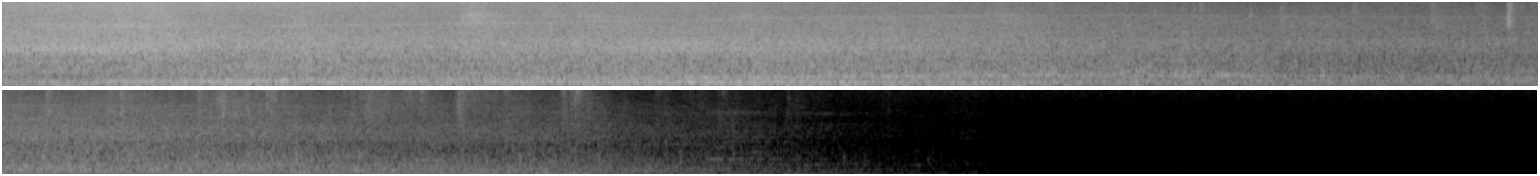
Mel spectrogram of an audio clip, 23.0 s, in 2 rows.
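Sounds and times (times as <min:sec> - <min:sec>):
rubber-tyred metro train at a platform in France: 0:00.0 - 0:18.8.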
